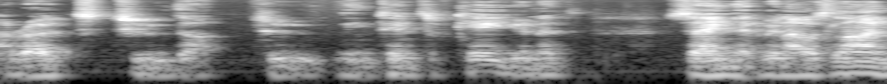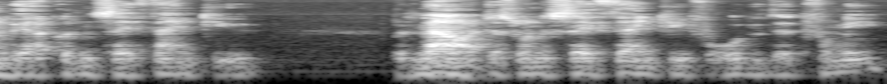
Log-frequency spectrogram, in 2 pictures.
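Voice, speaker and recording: A man speaks in a very deep, low voice that makes very wide pitch swings. His pace is moderate, and there is noticeable background noise. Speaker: intensive care survivor. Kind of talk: interview.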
